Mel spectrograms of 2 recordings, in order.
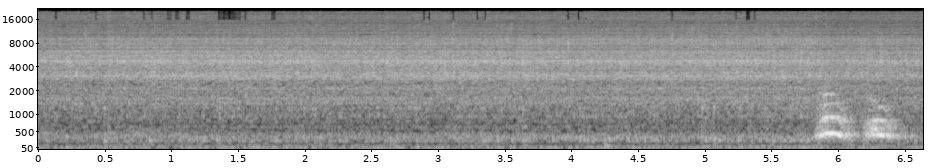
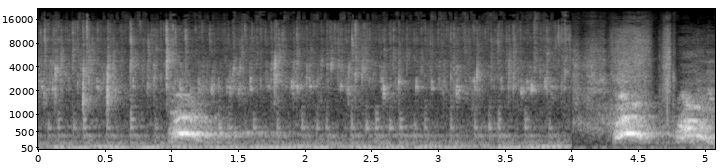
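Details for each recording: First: Rental property faucet after shutting water off and bleeding air from the rattling line: smooth continuous hiss with no sputtering or pipe rattle; steady flow. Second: Faucet spitting and sputtering unevenly with a rattling water pipe in a rental property, from an air bubble in the line; air still present after refilling the chamber and bleeding all taps; dog barking.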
